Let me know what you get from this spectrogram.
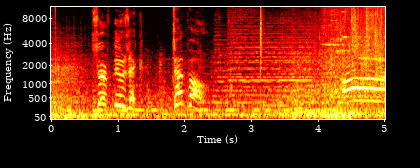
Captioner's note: screams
